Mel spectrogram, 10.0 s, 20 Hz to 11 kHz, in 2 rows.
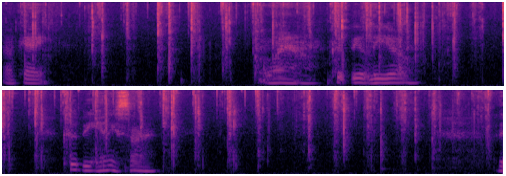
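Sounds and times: cards shuffled by hand: 0.1 - 10.0.

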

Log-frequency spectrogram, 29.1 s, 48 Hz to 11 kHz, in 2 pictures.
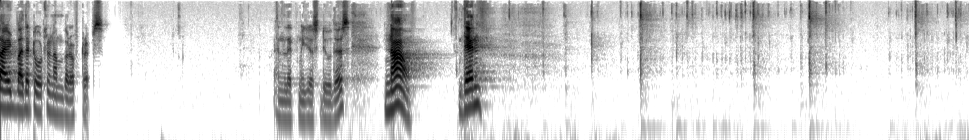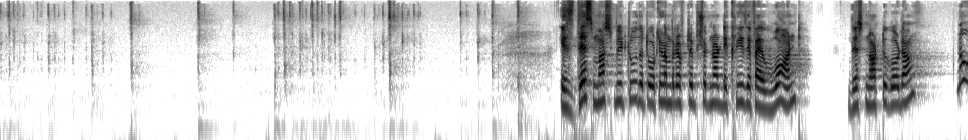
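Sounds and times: faint typing on keyboard: 6.7 - 22.9.

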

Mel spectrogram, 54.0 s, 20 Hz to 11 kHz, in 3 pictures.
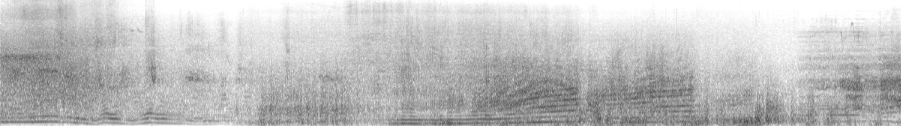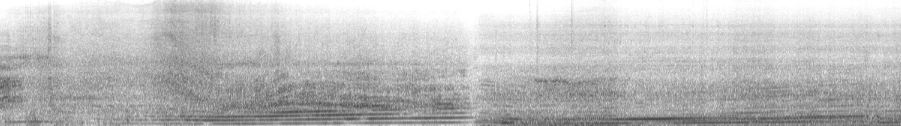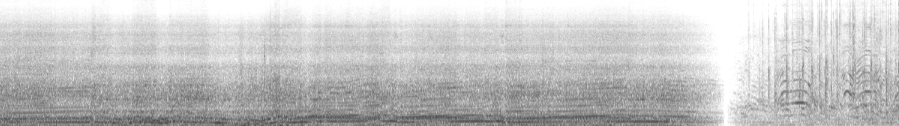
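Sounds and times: race car accelerating past: 6.7 - 13.9, 16.0 - 50.0.

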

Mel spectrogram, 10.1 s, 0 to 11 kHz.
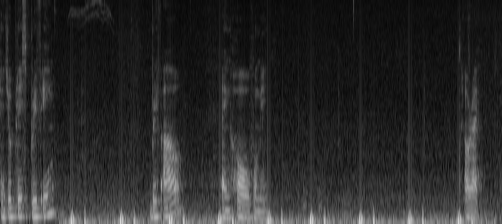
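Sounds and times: heartbeat through stethoscope: 1.2 - 9.9.

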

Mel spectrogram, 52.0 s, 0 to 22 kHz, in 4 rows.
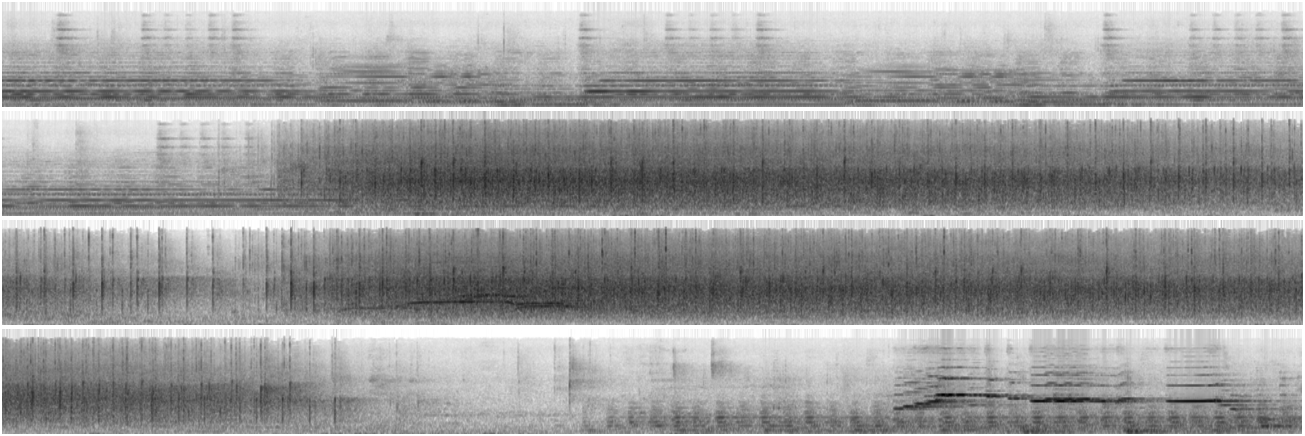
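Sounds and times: audience applauding: 15.2 - 43.7
crowd cheering: 15.6 - 42.9.

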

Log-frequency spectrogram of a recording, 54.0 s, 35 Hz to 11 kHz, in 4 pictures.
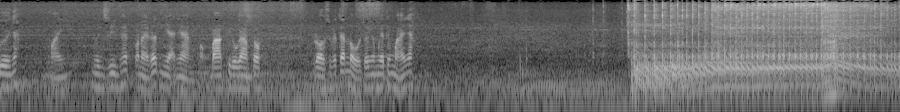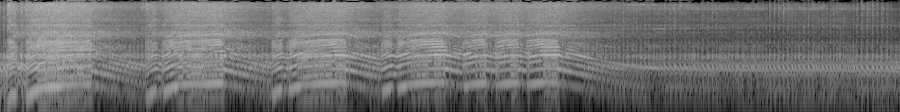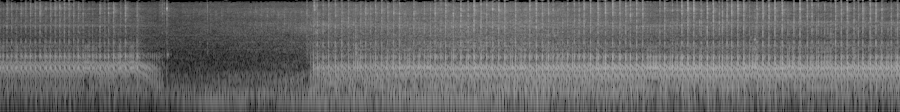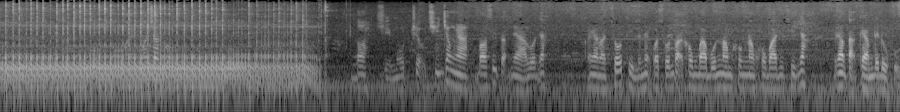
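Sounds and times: chainsaw engine revving: 0.0 - 6.3, 8.8 - 29.7, 31.3 - 45.8, 46.7 - 54.0.

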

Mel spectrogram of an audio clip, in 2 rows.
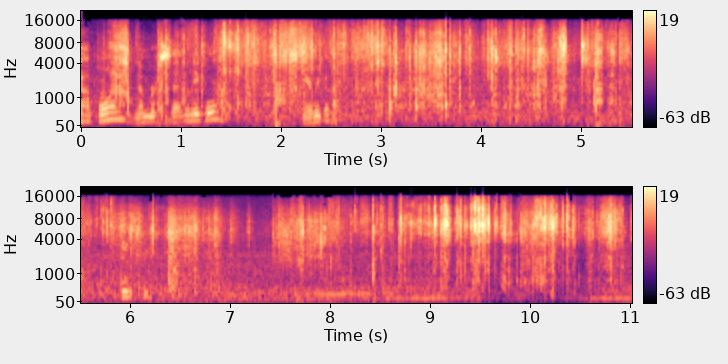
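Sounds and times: plastic shrink wrap crinkling: 0.3 - 6.8, 7.5 - 11.0.

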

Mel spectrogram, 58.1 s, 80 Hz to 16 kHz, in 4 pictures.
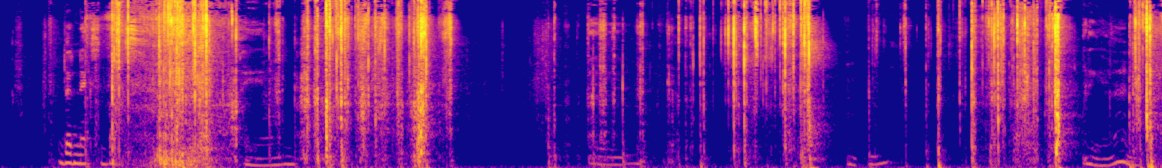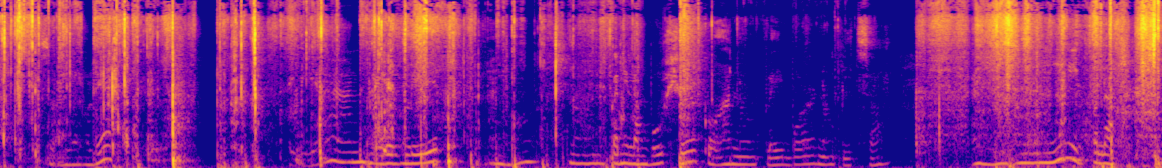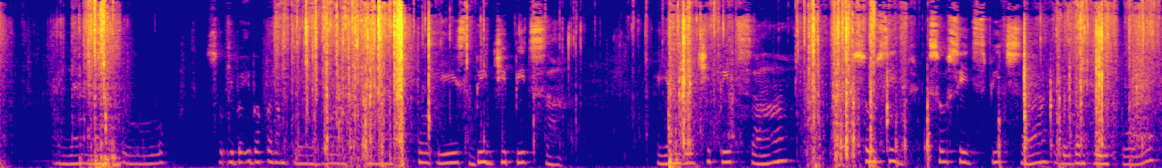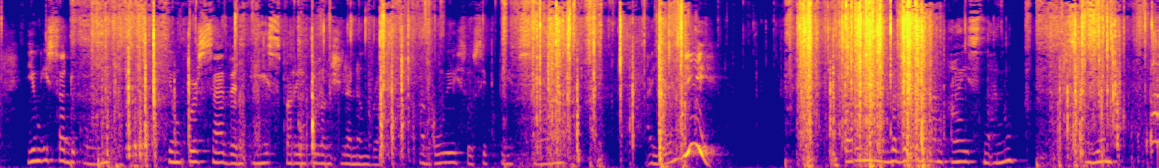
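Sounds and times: person speaking: 15.0 - 16.6, 18.1 - 25.7, 57.0 - 58.0.

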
